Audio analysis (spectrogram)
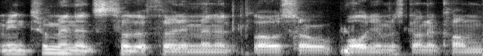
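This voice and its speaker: This man has a very deep, low pitch and a dark, mellow tone. He speaks with a non-native accent and fairly even intonation. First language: not English. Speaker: trader in live stream group. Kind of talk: casual trading chat. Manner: halting, many fillers and restarts.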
